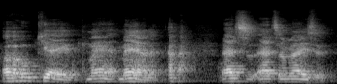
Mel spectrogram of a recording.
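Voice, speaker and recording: A man's voice: medium pitch, slow pace, slight background noise. Male ham operator, easygoing radio chat, spells words phonetically, room echo on the mic. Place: home radio station in Mexico.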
